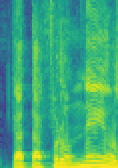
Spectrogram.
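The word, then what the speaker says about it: καταφρονέω: Dice K-A-T-A-P-H-R-O-N-E-O. Catafroneo se podría pronunciar.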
